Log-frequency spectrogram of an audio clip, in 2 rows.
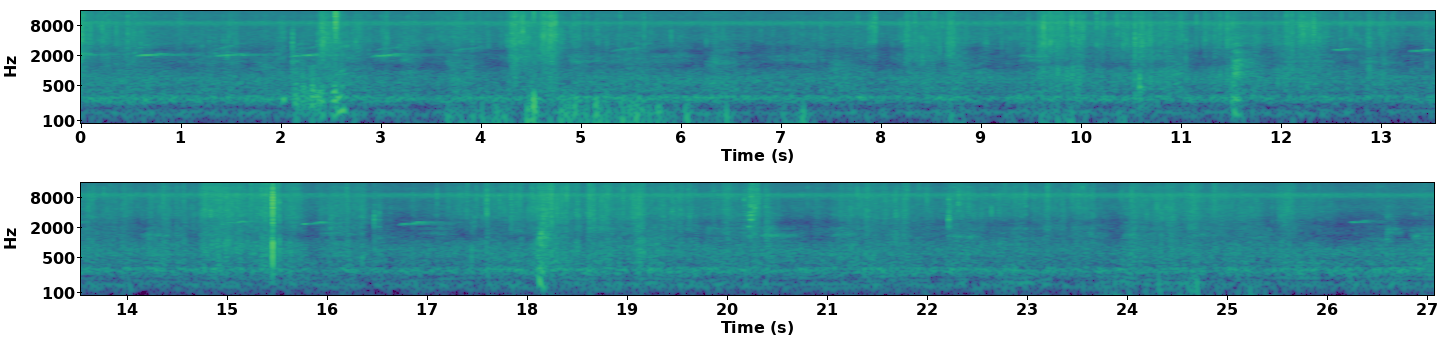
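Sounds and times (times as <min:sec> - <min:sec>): bird chirps: 0:00.0 - 0:03.4
low hum of bees: 0:00.0 - 0:27.0
plastic bag and twigs rustling: 0:00.0 - 0:27.0.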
